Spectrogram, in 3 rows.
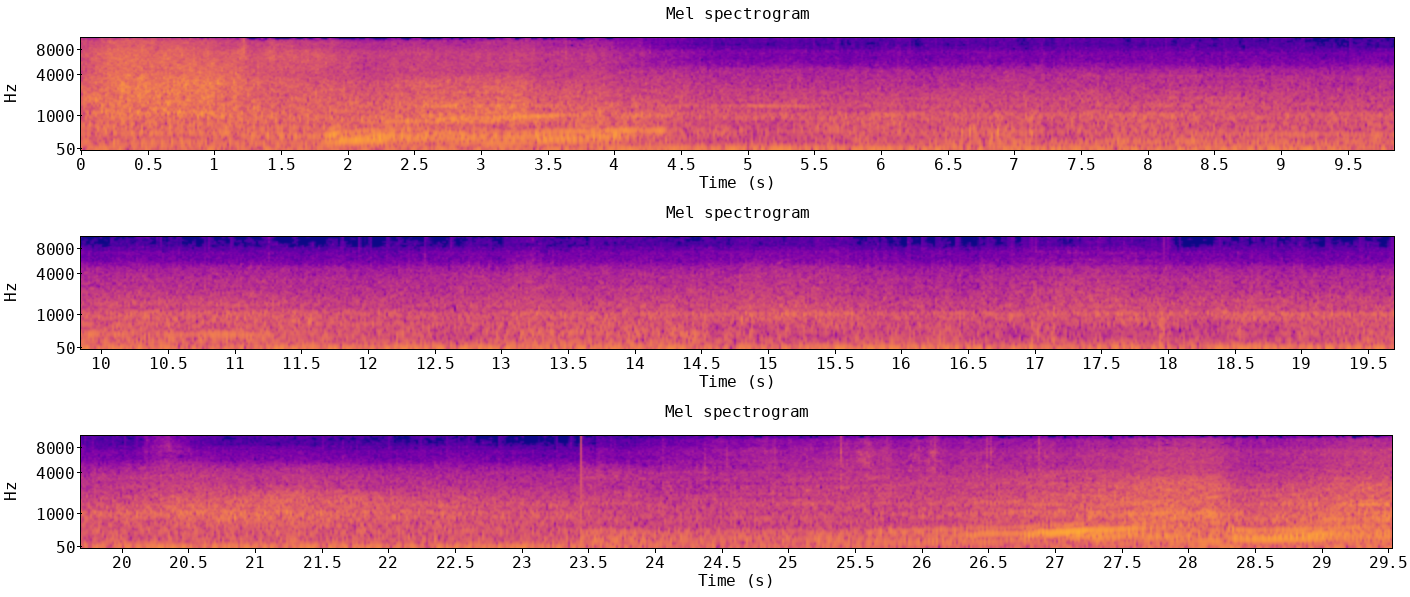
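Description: Audi R8's V10 engine heard from inside the cabin, accelerating hard twice: each time the pitch climbs and drops back in quick steps as the dual-clutch gearbox shifts up. In between, the engine runs steadily at a lower pitch under a constant road hum.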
